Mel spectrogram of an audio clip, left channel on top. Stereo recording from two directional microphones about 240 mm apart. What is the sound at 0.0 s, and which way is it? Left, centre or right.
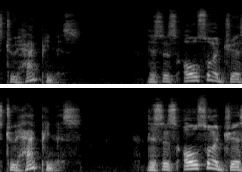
Speech, right.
